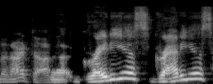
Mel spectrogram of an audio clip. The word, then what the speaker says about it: Gradius: I go soft A.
